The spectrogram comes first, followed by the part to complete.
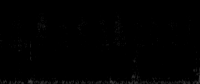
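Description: Faint quick back-and-forth rubbing of a whiteboard eraser wiping marker off the board.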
